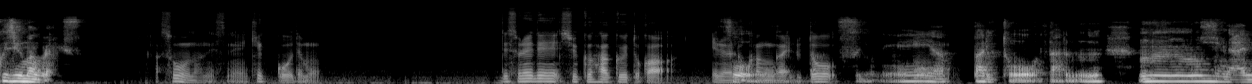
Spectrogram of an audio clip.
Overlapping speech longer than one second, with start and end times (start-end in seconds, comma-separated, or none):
7.2-8.4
